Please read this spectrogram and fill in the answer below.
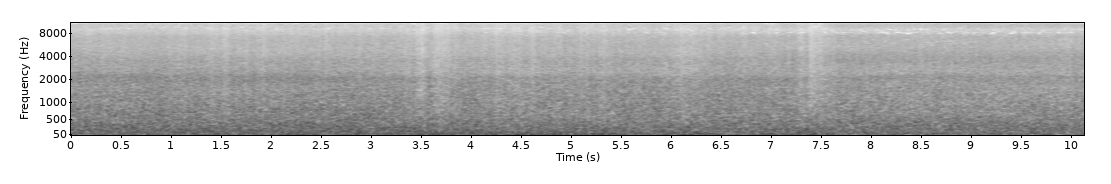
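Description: A fast, silt-laden mountain stream rushing over boulders: a loud, steady wash of white water.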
